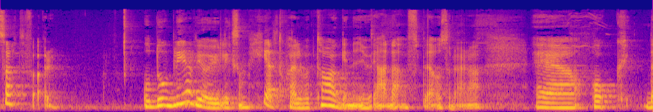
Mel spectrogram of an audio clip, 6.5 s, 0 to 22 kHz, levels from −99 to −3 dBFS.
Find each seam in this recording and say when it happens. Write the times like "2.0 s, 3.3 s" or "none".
3.7 s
